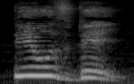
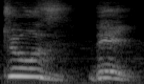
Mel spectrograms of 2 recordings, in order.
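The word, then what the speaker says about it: Tuesday: এটার উচ্চারণ হচ্ছে, দুটো উচ্চারণ আছে, আমি ভালো করে বলি। টিউজডে, টিউজডে অথবা টুজডে। আমি লিখে দিচ্ছি, সোহেল শুধু বোর্ডটাকে জুম করো, অন্য কিচ্ছু দরকার নেই। টিউজডে, এখানে দন্তস্ব হবে না, বর্গীয় জ হবে।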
